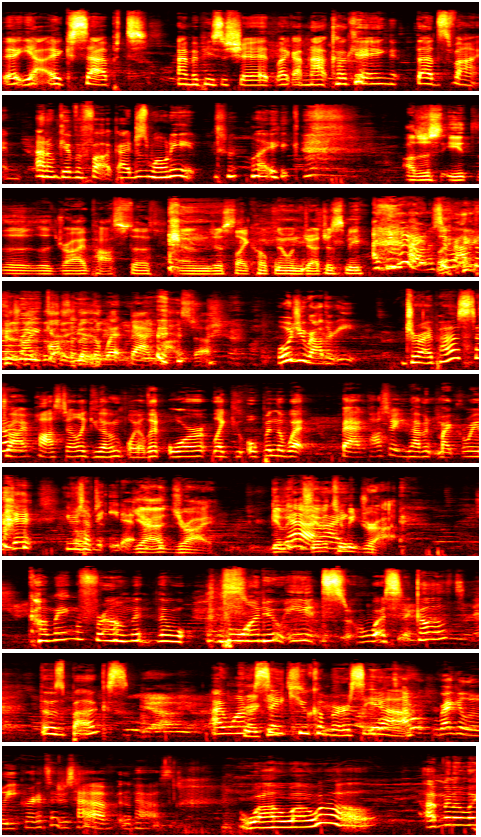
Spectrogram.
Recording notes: we record our first episode at the Annoyance Theater, Bar, Grill, and Conservatory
